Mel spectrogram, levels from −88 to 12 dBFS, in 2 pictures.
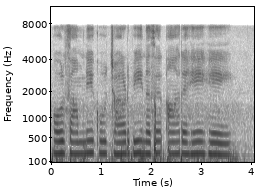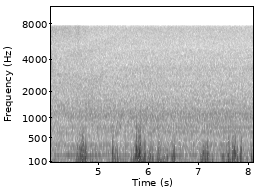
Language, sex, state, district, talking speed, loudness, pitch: Hindi, male, Rajasthan, Jaipur, 65 wpm, -17 LUFS, 205 Hz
